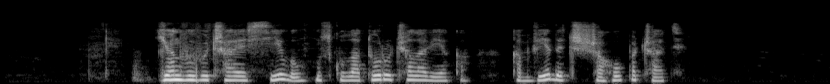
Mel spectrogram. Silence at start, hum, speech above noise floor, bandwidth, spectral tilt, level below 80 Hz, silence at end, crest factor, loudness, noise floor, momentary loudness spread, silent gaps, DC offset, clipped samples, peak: 1.35 s; none; 51 dB; 7.8 kHz; -5.5 dB/octave; -58 dBFS; 1.5 s; 18 dB; -19 LUFS; -70 dBFS; 16 LU; none; under 0.1%; under 0.1%; -2 dBFS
